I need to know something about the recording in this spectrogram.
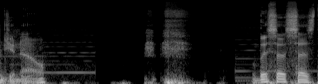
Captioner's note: clears throat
